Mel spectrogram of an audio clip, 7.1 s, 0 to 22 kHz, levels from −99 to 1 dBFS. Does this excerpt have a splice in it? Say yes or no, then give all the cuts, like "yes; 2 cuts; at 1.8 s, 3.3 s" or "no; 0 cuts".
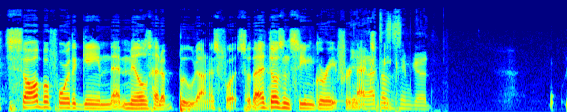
no; 0 cuts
